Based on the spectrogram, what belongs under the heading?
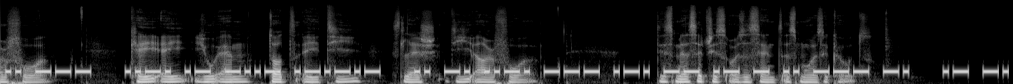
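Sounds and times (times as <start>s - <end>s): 
speech: 0.0s - 0.6s, 1.3s - 5.4s, 6.6s - 8.9s
radio fax digital picture transmission tones: 0.0s - 9.1s.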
